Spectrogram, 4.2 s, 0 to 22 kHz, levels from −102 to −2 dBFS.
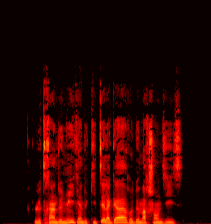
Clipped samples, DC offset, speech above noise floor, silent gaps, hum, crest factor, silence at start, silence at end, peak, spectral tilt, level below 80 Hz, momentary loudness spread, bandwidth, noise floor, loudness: under 0.1%; under 0.1%; over 44 dB; none; none; 20 dB; 0.7 s; 0.6 s; -28 dBFS; -4 dB/octave; -78 dBFS; 8 LU; 15 kHz; under -90 dBFS; -46 LUFS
